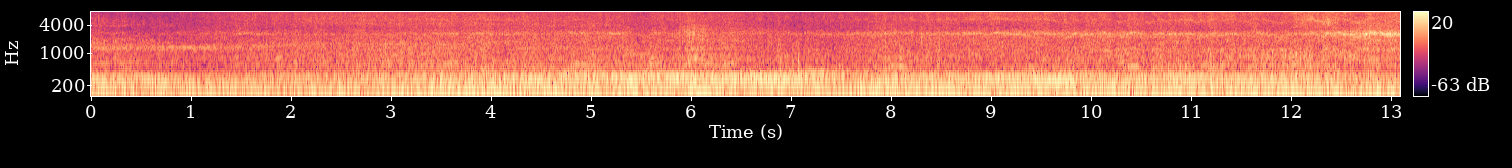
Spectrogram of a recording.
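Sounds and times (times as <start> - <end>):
car engines running: 0.0 - 13.0.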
